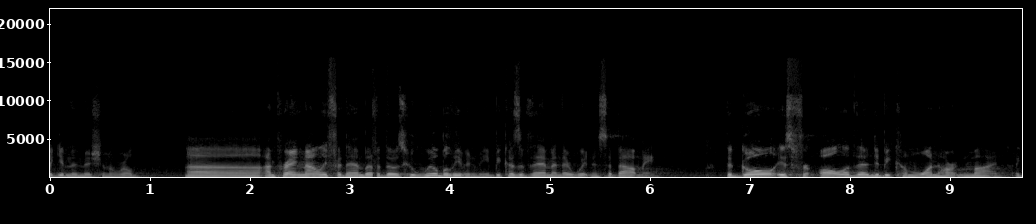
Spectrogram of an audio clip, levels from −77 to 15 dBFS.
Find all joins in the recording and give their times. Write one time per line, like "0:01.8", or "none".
0:03.2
